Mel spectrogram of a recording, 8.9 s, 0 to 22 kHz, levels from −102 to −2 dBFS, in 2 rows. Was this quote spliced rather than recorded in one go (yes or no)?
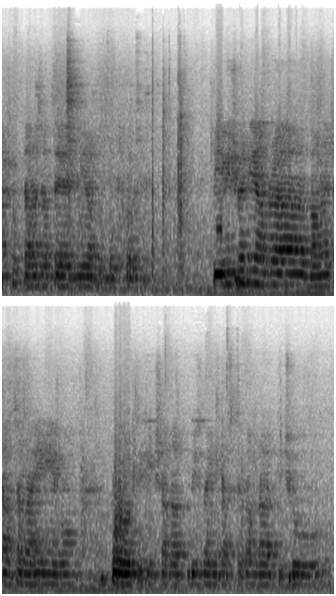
yes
